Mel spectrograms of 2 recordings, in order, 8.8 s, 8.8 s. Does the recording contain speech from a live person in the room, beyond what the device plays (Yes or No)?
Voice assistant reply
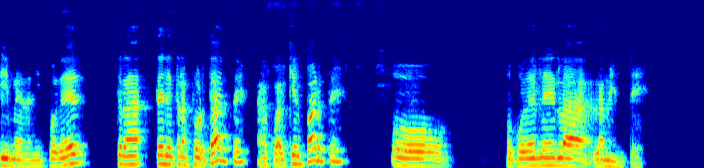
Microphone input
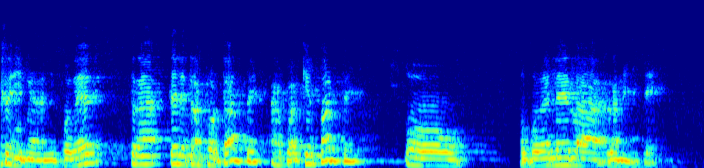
No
